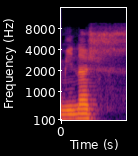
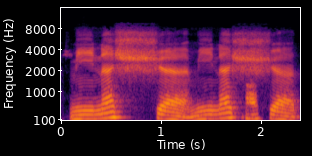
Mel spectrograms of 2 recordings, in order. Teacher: Syin itu adalah huruf yang ketika diucapkan anginnya tersebar. Jadi tidak boleh berkumpul jadi satu.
